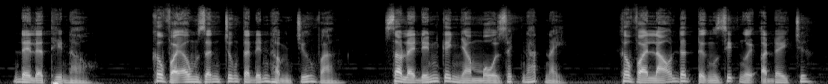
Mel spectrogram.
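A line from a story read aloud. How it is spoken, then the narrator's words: Suspicious, cold question. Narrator (Vietnamese): Có chút nghi ngờ, Henry lạnh lùng hỏi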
